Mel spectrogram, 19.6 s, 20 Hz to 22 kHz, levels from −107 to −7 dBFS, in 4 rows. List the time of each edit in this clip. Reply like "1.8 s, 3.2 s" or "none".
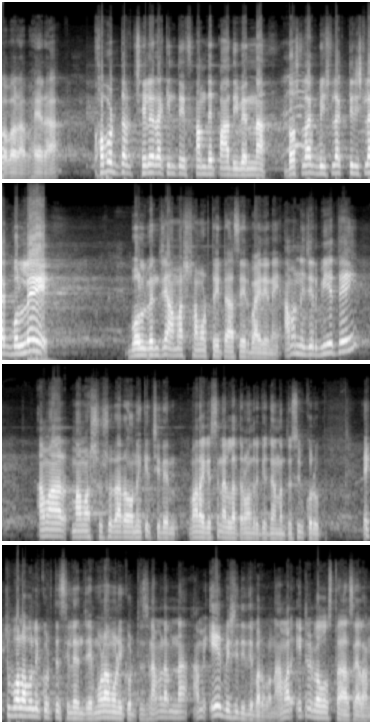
1.1 s

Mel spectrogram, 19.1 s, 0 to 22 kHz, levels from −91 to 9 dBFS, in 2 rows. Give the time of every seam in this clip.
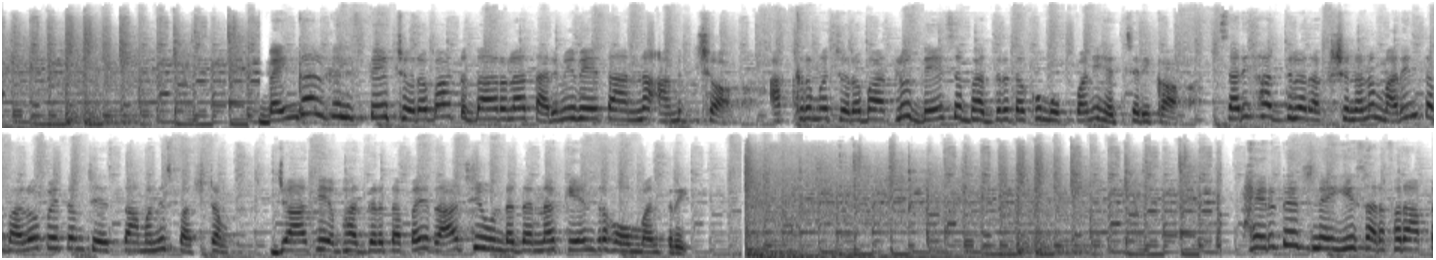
1.7 s

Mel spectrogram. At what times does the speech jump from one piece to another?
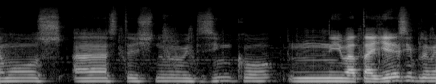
1.1 s, 2.8 s

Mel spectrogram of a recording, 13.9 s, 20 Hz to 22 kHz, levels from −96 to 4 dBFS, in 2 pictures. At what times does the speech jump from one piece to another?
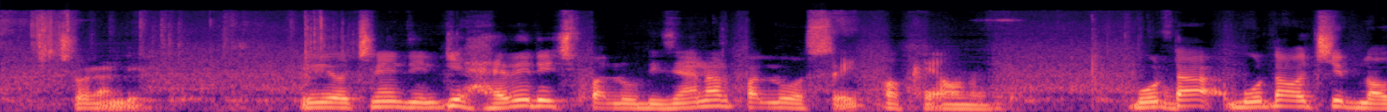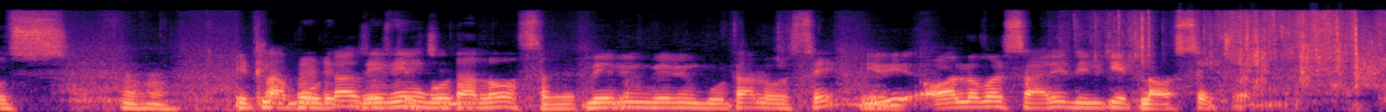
none

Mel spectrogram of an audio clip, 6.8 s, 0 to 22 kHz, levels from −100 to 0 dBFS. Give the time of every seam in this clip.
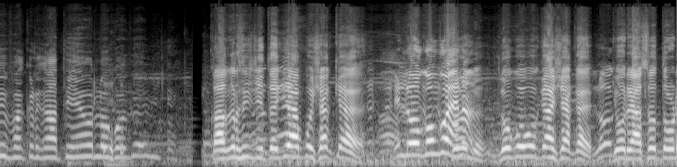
2.0 s

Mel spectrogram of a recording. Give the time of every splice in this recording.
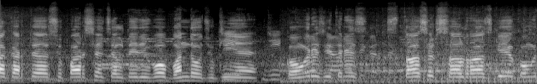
2.7 s

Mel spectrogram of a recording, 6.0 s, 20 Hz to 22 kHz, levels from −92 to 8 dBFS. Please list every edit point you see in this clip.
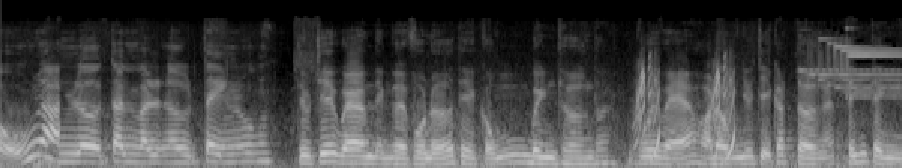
1.8 s

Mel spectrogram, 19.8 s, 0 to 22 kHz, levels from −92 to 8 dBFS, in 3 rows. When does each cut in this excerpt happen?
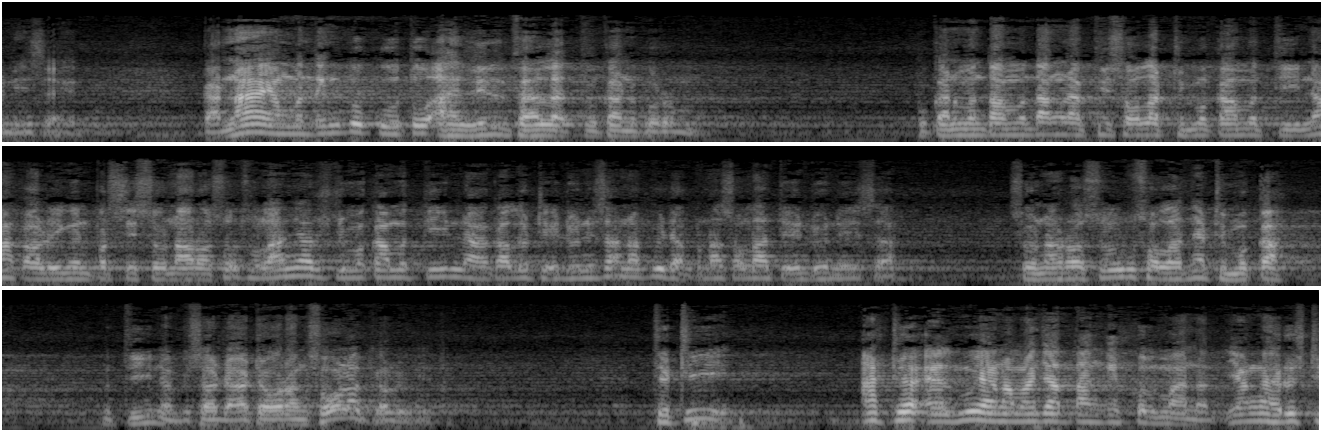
none

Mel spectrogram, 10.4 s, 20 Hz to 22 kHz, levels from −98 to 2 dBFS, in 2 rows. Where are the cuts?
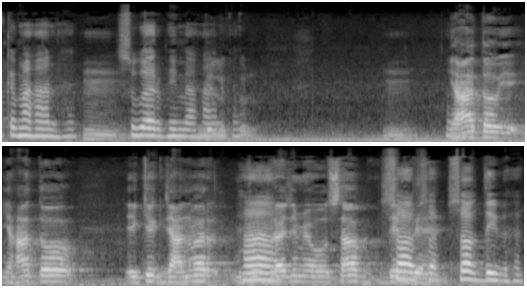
none

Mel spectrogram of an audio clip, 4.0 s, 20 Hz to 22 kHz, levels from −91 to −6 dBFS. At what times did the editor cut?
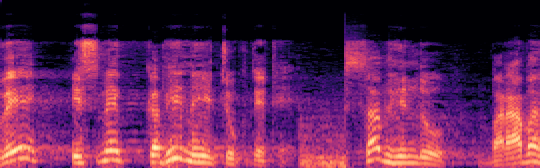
2.6 s

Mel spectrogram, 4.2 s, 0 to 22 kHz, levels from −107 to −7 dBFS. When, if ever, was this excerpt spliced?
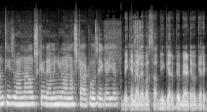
2.5 s

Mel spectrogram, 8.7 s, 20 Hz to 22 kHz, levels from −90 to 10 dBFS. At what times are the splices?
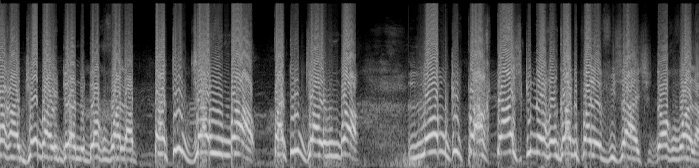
5.0 s

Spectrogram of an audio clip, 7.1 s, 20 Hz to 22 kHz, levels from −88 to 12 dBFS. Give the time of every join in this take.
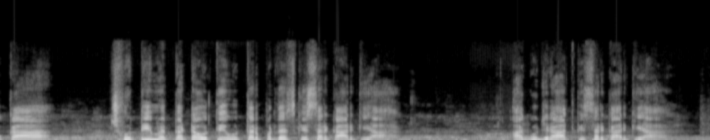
none

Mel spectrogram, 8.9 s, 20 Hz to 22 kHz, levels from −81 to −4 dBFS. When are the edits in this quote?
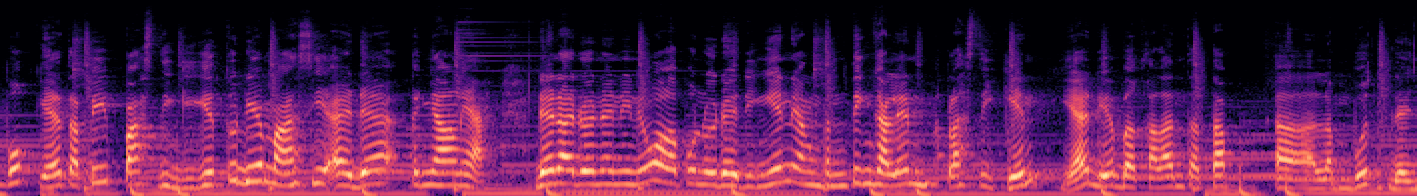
2.8 s, 5.9 s

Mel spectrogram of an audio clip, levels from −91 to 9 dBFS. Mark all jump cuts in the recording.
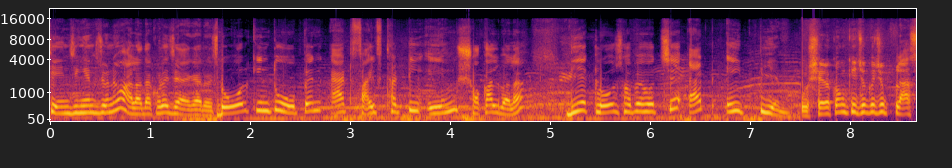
1.6 s, 7.5 s

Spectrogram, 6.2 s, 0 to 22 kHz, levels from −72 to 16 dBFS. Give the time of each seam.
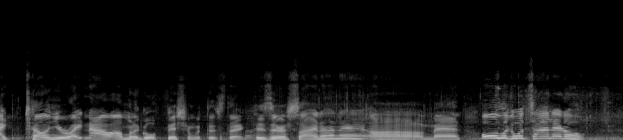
2.4 s

